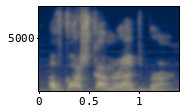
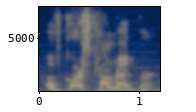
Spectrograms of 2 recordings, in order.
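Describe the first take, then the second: First: It is said in a thick Russian accent. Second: It is said in a plain, neutral accent.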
